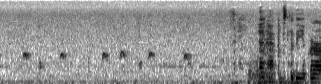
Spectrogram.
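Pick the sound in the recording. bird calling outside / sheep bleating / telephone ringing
bird calling outside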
